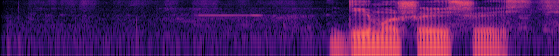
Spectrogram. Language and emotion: Russian, neutral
